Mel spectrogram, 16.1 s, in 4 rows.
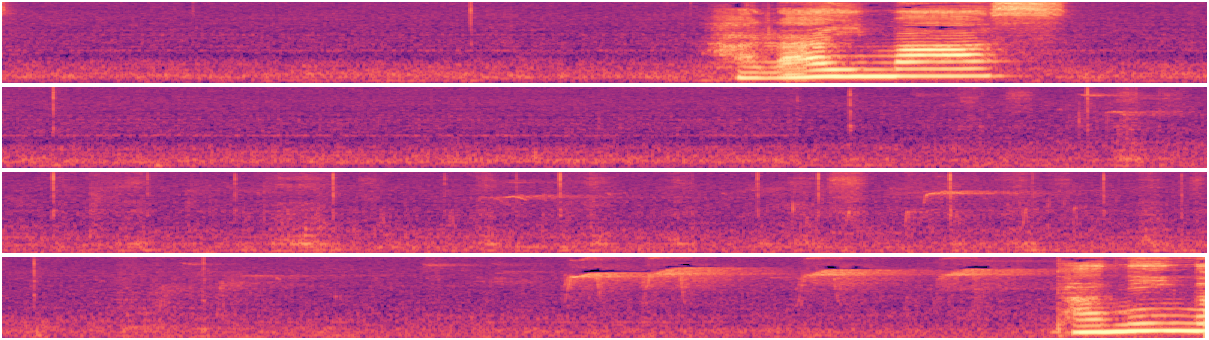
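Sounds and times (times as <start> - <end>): faint background hiss: 0.0 - 16.0
small birds chirping: 7.5 - 8.0, 9.0 - 15.7.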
